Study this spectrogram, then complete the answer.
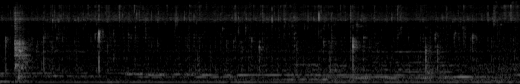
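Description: Vegetables fry in a pan before grated carrot is added for a carrot poriyal, giving a steady, soft, close sizzle with a few faint clicks of the utensils.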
